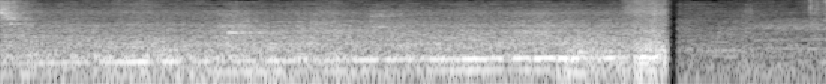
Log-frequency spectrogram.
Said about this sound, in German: Das sind wir doch einfach schnell, wirklich von King's Cross schnell nach Covent Garden düst. Ja, hat man es vorher gehört, der U-Bahn? Ich hoffe es.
